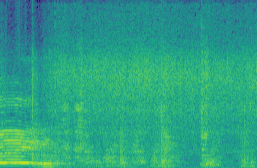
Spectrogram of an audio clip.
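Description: Tomatoes and turmeric stirred and frying in a pan while cooking bottle gourd curry, a steady close sizzle with scraping stir strokes, no talk.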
